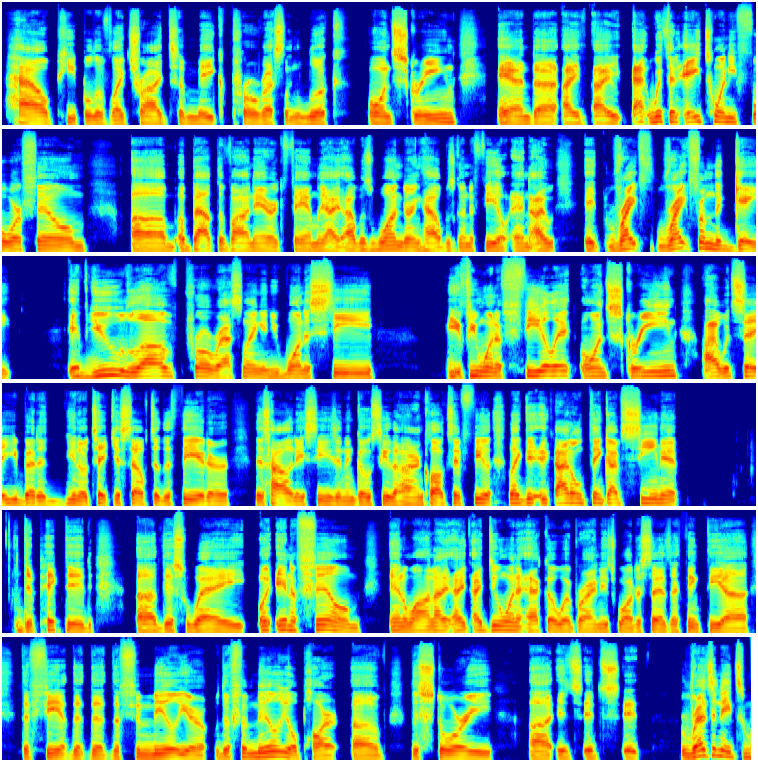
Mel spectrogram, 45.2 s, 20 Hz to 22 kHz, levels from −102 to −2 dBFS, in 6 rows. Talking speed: 180 wpm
